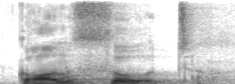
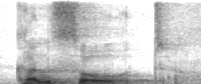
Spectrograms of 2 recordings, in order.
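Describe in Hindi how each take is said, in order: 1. ज़ोर पहले अक्षर पर है। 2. ज़ोर दूसरे अक्षर पर है। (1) "ये वर्ड जब नाउन की तरह यूज़ होगा तो इसका उच्चारण होता है कॉन्सोर्ट" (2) "जब वर्ब की तरह यूज़ होता है तो इसका उच्चारण हो जाता है"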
